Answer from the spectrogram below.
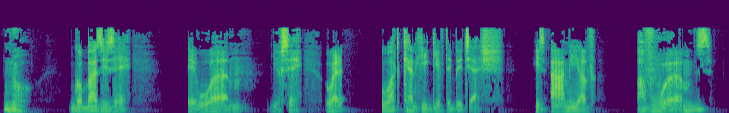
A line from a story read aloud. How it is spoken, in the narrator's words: She chuckled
